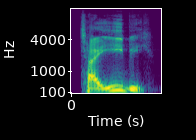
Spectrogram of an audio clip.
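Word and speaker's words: Taibbi: hate inc uh produced pronounced taibi okay t-i-e-e-b-e-e you didn't capitalize any of it so i don't know where to stress um it's all about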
